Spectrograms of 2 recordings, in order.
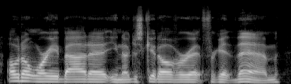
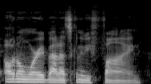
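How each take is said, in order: First: Breezy, brushing it aside; a parent shrugging off a teen's upset; dismissive brush-off. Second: Breezy, brushing it aside; mock reassurance that shuts the feeling down; dismissive brush-off. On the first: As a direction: wave the hurt away lightly. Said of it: "instead of saying". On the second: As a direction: wave the feelings away lightly. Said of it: "that bury emotions". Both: Shown as a demonstration.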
